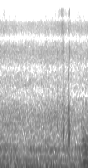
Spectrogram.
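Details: A low, steady hum of many honey bees, nurse bees started from six frames in a hive after grafting, buzzing together, with a brief human voice near the end.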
